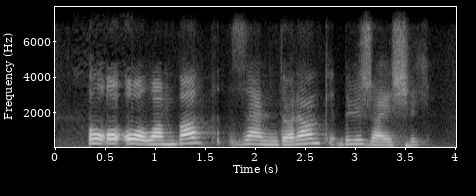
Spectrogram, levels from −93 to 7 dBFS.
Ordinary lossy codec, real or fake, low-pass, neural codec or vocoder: Opus, 24 kbps; fake; 7.2 kHz; codec, 16 kHz, 0.5 kbps, FunCodec, trained on Chinese and English, 25 frames a second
